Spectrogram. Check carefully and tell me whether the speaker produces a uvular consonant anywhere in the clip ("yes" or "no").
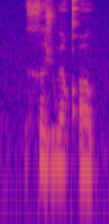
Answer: yes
